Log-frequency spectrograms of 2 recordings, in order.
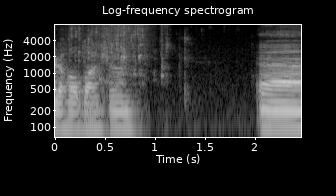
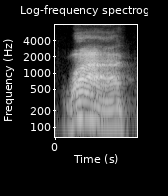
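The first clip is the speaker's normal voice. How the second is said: loud, explosive movie-star bark; Al Pacino; 2 semitones higher, 8 dB louder than usual. Pretend. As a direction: burst out in a hammy actor impression. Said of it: "Do Al Pacino".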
